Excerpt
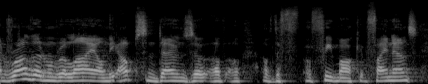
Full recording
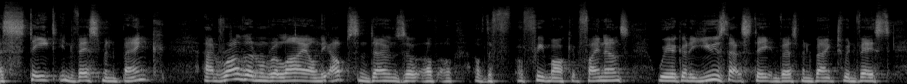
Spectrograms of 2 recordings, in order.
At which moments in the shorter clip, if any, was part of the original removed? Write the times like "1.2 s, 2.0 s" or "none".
none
